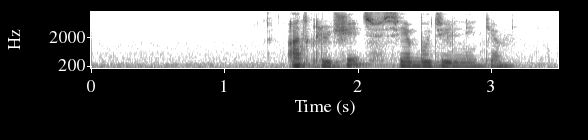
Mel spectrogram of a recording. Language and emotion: Russian, neutral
